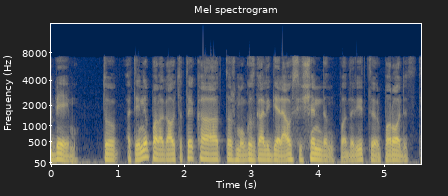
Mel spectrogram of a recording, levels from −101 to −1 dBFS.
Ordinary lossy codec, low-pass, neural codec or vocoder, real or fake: AAC, 48 kbps; 7.2 kHz; none; real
